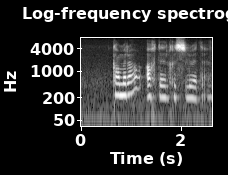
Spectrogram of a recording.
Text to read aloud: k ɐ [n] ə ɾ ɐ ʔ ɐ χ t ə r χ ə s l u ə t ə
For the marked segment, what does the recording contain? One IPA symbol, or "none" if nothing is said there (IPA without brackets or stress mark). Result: m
